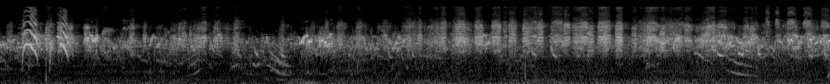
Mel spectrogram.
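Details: Ringneck parrot calls while eating, loud overlapping harsh squawks and quick falling chirps in a busy, unbroken chatter with sharp bursts every second or so.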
